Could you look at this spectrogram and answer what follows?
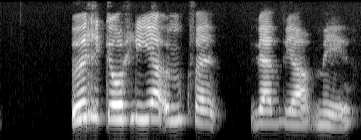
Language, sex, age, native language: Icelandic, female, 8, German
